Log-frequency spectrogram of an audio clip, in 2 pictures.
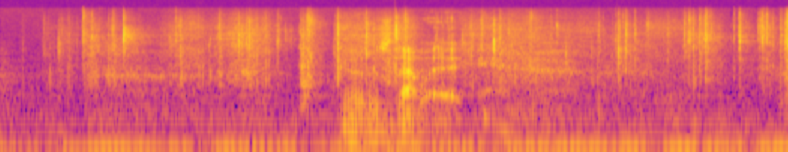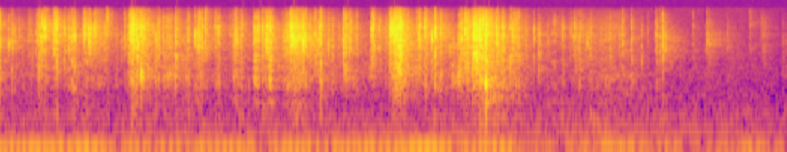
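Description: Foil trading-card pack wrappers crinkling and tearing as they are ripped open by hand, a dense run of irregular crackles.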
